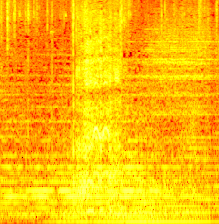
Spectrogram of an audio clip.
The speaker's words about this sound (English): Beauty, his coat shiny and sleek, gallops about the meadow where bundles of corn stand in higgledy-piggledy rows.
